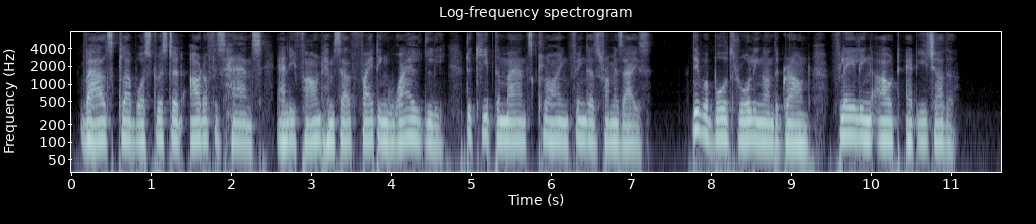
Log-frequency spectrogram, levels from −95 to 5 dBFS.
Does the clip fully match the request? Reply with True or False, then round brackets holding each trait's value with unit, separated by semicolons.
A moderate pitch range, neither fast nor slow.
False (1.7 semitones; 180 wpm)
